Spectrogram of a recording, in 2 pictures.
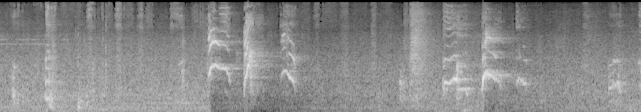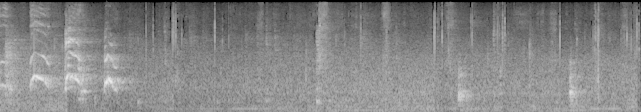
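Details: English Bulldog from a breeding kennel whimpering and yipping in clustered bursts, high whining yelps with bent pitch, about two per second at their densest, with quiet gaps and faint rustling between.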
